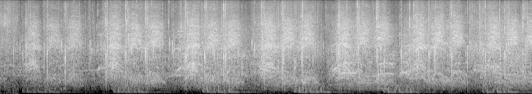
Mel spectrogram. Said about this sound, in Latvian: Nu, Pūlis kliedz MVP, jeb vērtīgākais spēlētājs. Droši vien ļoti pelnīts par viņa sniegumu šajā pasaules kausā.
